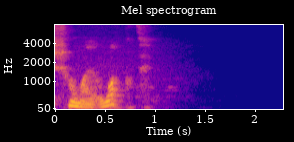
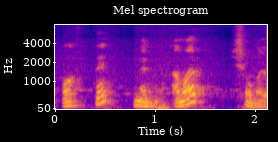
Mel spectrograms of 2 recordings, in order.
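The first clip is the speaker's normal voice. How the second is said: ordinary delivery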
